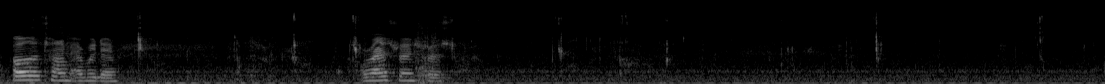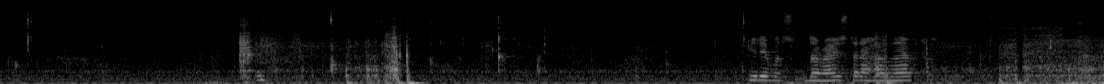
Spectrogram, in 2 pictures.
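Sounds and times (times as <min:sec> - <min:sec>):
person chewing crunchy pastry: 0:01.2 - 0:03.7, 0:04.3 - 0:12.8, 0:15.3 - 0:18.6
fork scraping foam container: 0:21.0 - 0:22.0.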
